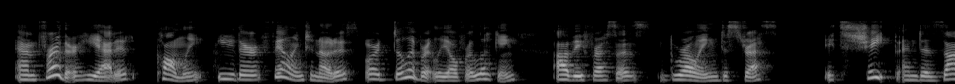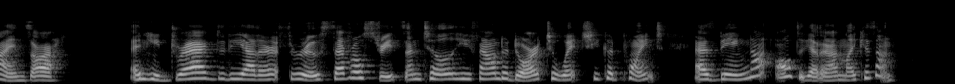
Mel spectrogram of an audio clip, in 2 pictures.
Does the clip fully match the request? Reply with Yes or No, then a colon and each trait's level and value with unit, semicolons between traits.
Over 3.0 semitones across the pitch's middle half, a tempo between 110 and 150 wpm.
Yes: average, 4.4 semitones; average, 145 wpm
